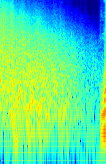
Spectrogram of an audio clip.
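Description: The tail of a boom sound effect: a loud, noisy rumble dying away over about two seconds, the high end fading first.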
